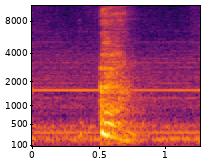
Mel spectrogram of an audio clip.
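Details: Cough from an adult with a chronic cough due to respiratory issues.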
